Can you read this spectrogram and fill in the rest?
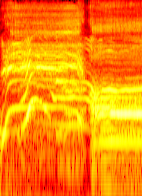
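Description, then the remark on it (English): A voice acts out a robber's pained groaning and whimpering after being bitten on the leg by a dog, a wavering moan sliding up and down in pitch, then shifting into a strained, steadier cry. Fairly loud, with no words. “Screamed the robber, and he limped across the yard, whimpering and moaning.”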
